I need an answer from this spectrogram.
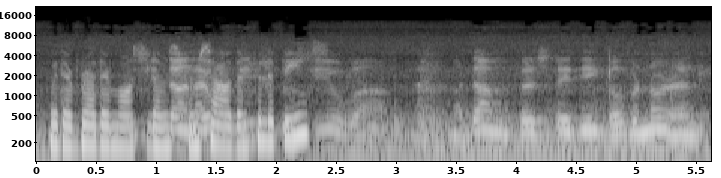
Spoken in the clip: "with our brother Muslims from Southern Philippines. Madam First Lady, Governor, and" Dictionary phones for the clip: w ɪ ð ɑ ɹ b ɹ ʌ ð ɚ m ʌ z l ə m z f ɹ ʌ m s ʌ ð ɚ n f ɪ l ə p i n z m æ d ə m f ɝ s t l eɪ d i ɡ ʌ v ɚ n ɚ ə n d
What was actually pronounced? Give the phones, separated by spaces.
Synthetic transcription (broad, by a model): w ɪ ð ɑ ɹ b ɹ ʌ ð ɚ m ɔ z l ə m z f ɹ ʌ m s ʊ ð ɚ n f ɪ l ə p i n s m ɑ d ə m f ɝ s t l eɪ d i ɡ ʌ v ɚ n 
